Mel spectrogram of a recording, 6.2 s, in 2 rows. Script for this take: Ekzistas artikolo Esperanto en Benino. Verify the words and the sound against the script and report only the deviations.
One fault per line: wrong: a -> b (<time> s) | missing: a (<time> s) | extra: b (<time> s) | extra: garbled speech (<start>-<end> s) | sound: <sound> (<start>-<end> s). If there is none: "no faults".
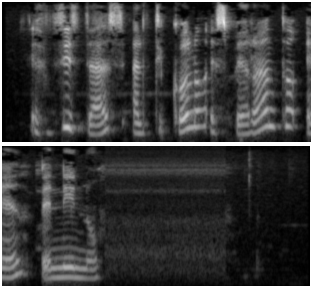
no faults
